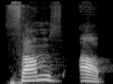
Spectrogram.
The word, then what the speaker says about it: thumbs: رفع الإبهام للموافقة يعني المشاورة بصباع الإبهام لتبين الموافقة thumbs up. ما بنطقش حرف البي.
